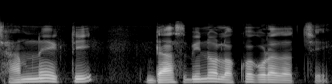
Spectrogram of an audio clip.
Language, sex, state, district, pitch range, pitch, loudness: Bengali, male, West Bengal, Alipurduar, 105-130 Hz, 115 Hz, -20 LUFS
